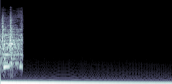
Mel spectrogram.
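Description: End of an Adivasi timli DJ remix. The full mix cuts off a fraction of a second in, leaving one deep held bass note that slowly falls in pitch and fades.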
